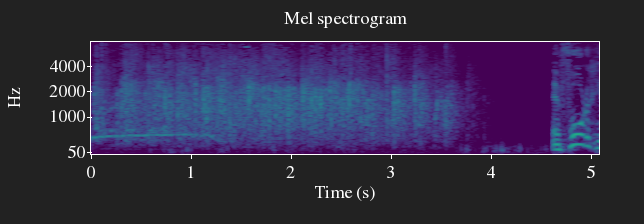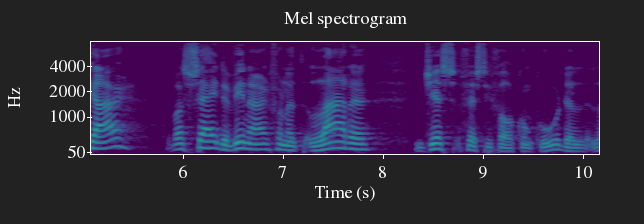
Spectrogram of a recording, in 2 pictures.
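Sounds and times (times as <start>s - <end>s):
crowd applause: 0.0s - 4.0s
speech: 4.6s - 10.1s.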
